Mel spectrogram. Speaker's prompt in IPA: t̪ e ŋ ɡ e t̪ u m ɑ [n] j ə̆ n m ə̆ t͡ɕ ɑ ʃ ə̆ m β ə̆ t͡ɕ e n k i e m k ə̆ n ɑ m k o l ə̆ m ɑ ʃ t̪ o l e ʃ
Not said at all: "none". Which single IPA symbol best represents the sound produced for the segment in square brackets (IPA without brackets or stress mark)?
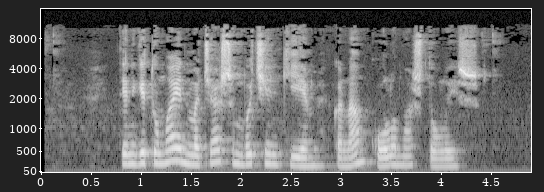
none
